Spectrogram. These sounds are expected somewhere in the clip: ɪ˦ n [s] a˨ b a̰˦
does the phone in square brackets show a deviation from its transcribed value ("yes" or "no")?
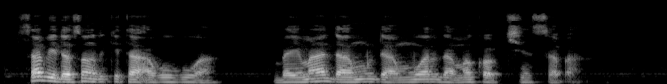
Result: no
